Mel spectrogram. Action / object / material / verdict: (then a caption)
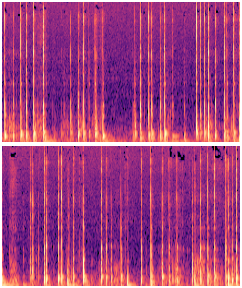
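tap / plastic cup / plastic / none. Gentle tapping on a plastic cup held at the microphone, with quick bursts of light taps and short pauses between them. Each tap is a short, dry, hollow knock with a low-heavy body and a faint bright click, dying away almost instantly.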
